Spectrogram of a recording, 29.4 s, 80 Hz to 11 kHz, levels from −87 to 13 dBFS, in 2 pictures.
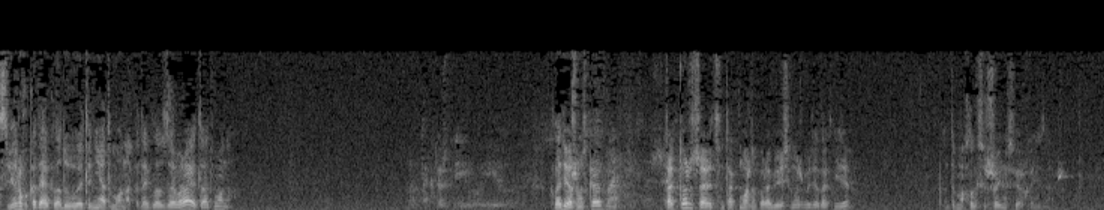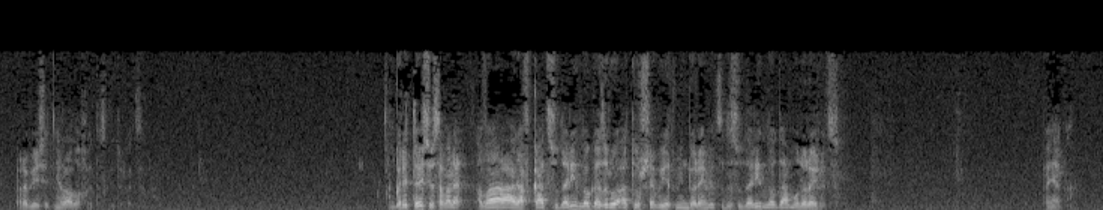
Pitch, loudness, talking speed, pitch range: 125 Hz, -22 LUFS, 105 wpm, 120-145 Hz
